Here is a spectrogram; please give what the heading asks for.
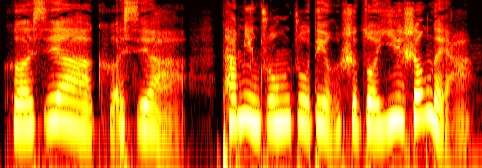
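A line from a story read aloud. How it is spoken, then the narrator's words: Sighing. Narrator (Chinese): 算命先生叹道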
